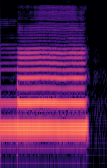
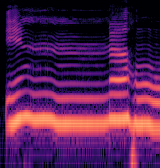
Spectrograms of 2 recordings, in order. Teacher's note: Jadi cara membacanya adalah dengan mendengung dan ditahan selama 2 harokat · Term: gunnah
